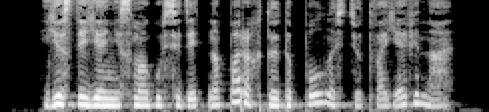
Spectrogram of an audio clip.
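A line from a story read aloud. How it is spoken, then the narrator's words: Whispering. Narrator (Russian): зашептала Алексия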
